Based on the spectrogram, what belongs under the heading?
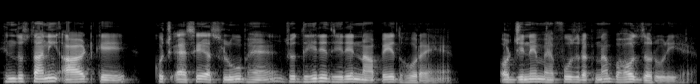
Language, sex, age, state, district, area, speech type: Urdu, male, 45-60, Uttar Pradesh, Ghaziabad, urban, spontaneous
